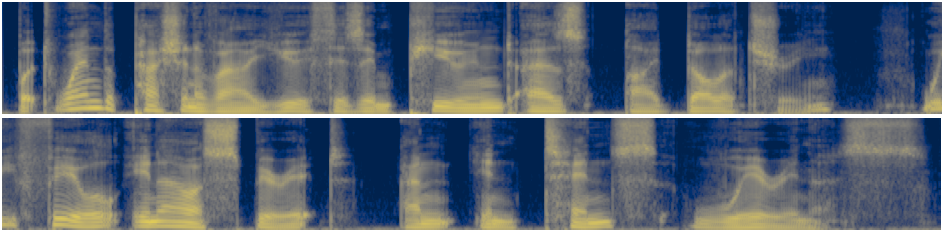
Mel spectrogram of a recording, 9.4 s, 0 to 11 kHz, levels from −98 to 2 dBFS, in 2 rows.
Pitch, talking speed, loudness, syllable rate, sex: 110 Hz, 120 wpm, -22 LUFS, 3.7 syllables/s, male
